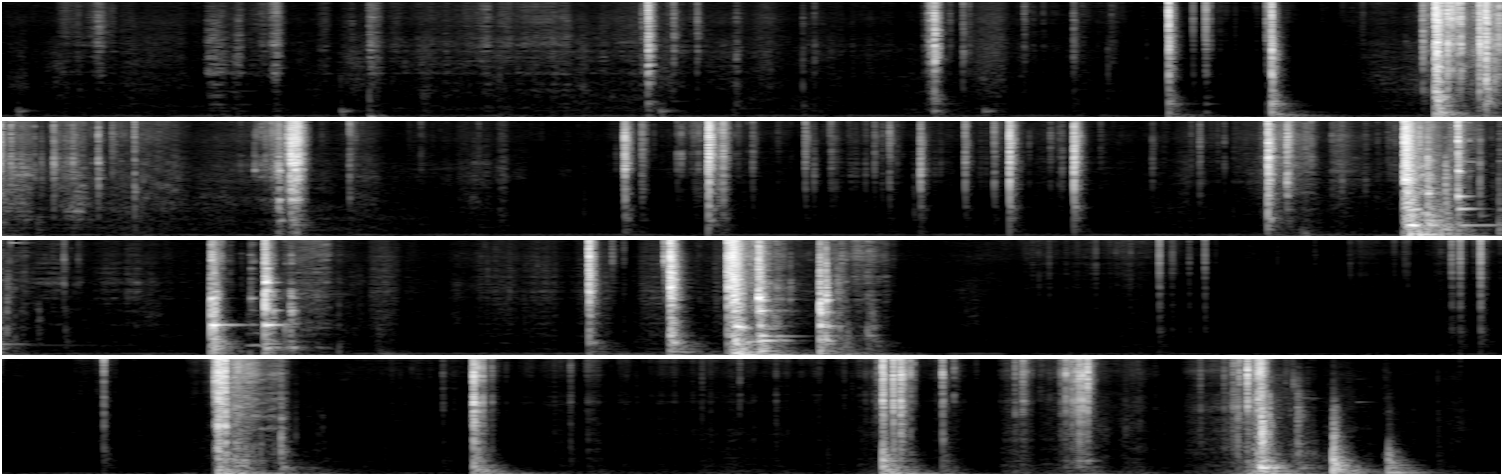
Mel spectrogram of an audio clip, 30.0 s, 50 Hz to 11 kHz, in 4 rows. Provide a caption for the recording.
Tearing apart pieces of wood. Recorded with AT 2035.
